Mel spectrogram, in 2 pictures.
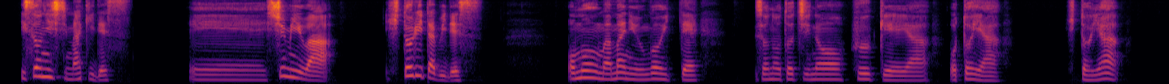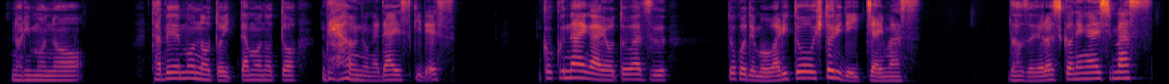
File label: female voice freetalk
